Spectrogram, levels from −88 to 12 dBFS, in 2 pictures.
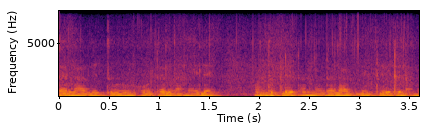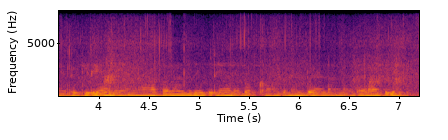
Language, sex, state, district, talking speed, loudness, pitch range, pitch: Kannada, male, Karnataka, Dharwad, 125 wpm, -15 LUFS, 145-155 Hz, 150 Hz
